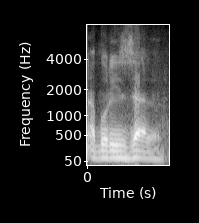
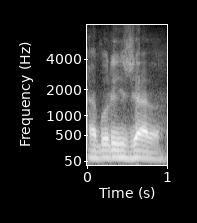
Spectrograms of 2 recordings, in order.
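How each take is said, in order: The two takes are said the same way.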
